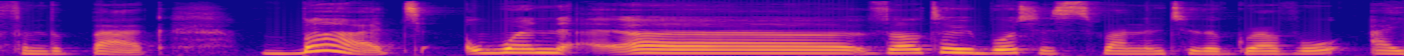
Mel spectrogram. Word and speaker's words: Valtteri Bottas: But before the whole qualifying session ended, Valtteri Bottas, I actually didn't know his name is supposed to be pronounced as Valtteri Bottas. That's how he pronounces his name.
